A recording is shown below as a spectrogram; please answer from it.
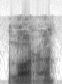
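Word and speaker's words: Lore: Laura, two syllables, was a water nymph who used to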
